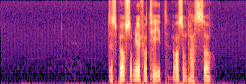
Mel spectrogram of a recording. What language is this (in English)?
Norwegian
